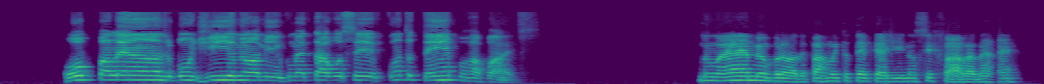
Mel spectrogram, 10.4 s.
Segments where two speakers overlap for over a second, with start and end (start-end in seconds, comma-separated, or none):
none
